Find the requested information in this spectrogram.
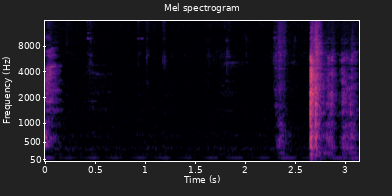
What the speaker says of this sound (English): Listen to that biscuit crust.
